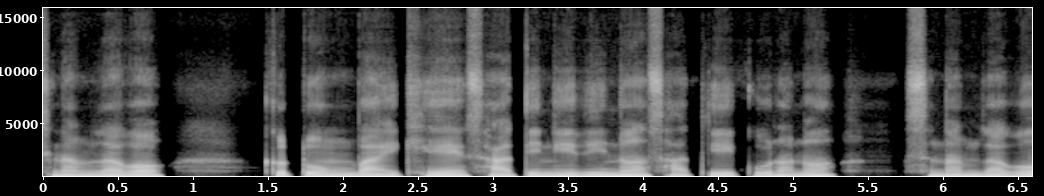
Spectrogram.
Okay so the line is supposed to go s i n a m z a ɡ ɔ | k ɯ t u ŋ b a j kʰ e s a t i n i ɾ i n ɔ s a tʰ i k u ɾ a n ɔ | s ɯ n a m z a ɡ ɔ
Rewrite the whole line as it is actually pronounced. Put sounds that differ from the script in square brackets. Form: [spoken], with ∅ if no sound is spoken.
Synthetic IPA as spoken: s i n a m z a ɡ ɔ | k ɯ t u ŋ b a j kʰ e s a t i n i ɾ i n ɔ s a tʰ i k u ɾ a n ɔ | s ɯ n a m z a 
